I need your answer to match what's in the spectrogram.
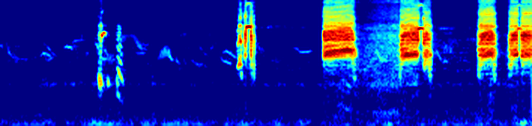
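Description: Black francolin giving a loud, harsh, grating call of four rasping notes in quick succession, after a couple of softer, shorter chips.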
